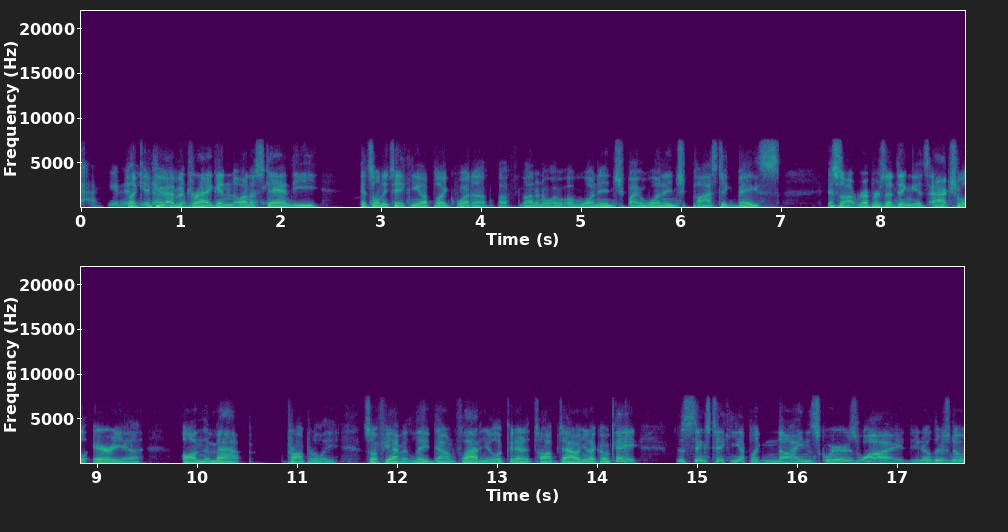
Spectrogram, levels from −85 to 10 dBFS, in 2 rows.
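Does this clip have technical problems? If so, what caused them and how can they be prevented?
Yes. From 14.14 s to the end, channel delay (comb filtering) makes the speech hollow and phasey. One channel arrives about 3 ms late and cancels in the mono sum, cutting fixed notches from around 150 Hz upward. Unlike reverb, nothing smears in time. Aligning the channels before summing to mono prevents this.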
